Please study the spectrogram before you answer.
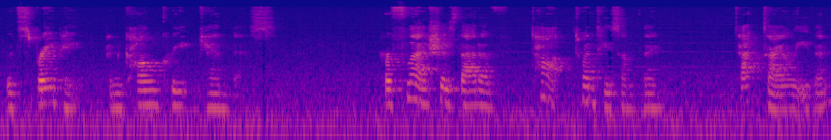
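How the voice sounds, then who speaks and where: A woman reciting poetry expressively, in a deliberate manner with dramatic pauses. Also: fairly bright tone. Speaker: poetry reader, actor. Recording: roomy echo, faint rumbling background noise.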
